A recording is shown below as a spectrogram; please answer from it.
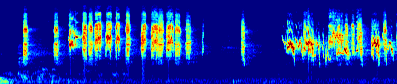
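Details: Budgerigars kept at home: bursts of rapid, scratchy chirps and chatter in quick runs, with a short pause midway before the lively twittering warble resumes, dense and high-pitched throughout.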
